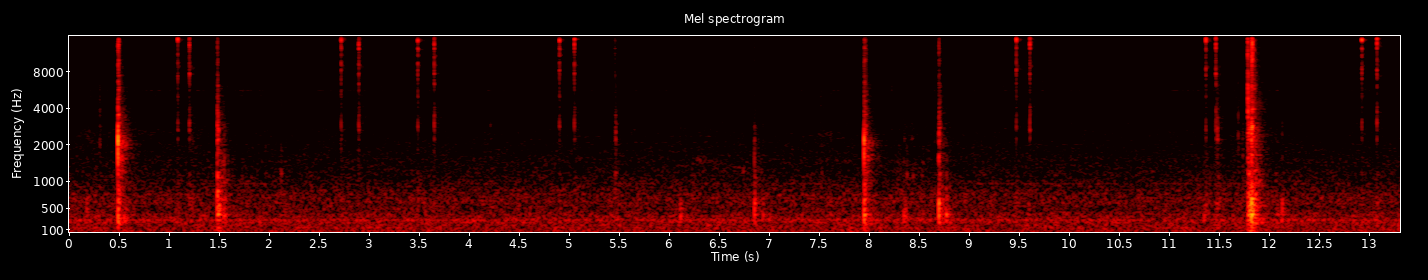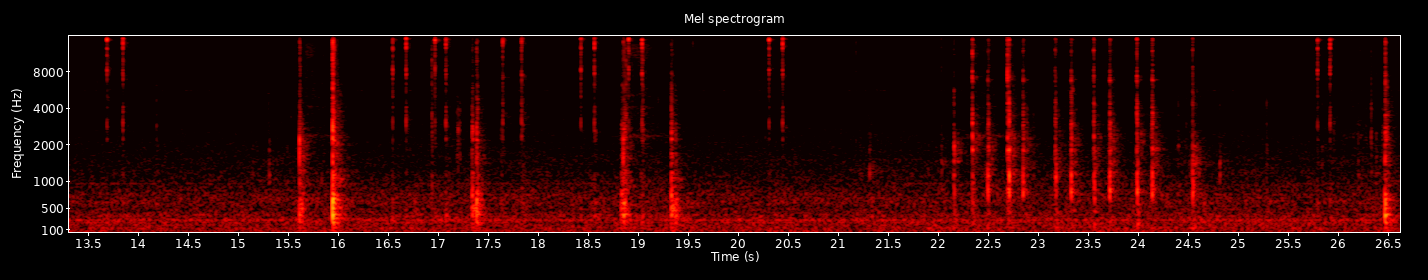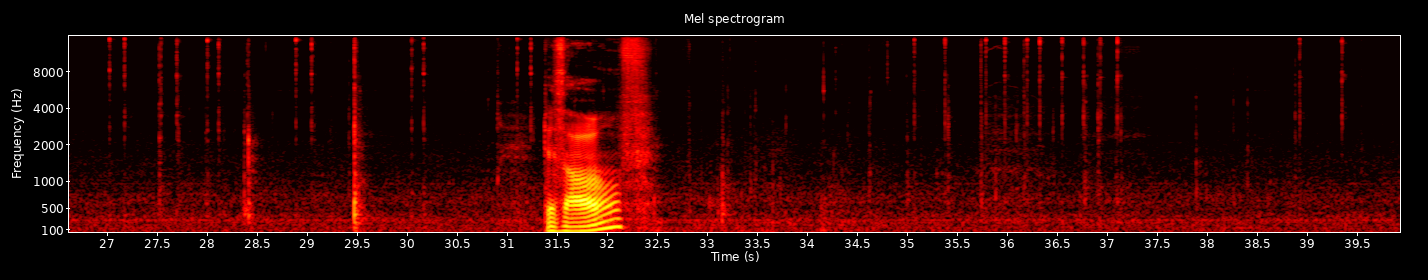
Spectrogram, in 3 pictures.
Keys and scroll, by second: 22.3 ctrl+z.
